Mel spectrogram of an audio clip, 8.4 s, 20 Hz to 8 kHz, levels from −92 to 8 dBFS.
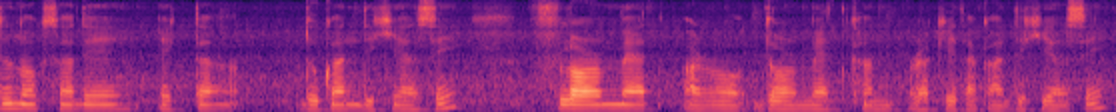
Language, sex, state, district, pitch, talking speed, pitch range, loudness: Nagamese, female, Nagaland, Dimapur, 115 Hz, 115 wpm, 110-120 Hz, -23 LUFS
